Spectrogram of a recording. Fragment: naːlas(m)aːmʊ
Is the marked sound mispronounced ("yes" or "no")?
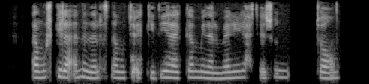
yes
